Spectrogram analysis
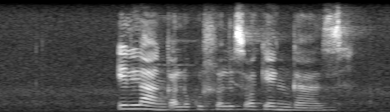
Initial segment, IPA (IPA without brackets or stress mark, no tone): i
